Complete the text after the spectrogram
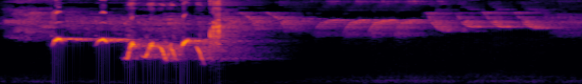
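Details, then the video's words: White-rumped shama from Kalimantan giving a brief burst of clear whistles and quick descending notes, then fading to soft high twittering over a quiet background. "murai batu Kalimantan"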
